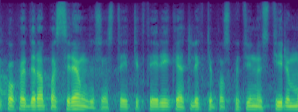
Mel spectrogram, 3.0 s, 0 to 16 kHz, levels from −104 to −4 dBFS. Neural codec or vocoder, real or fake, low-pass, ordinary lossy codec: autoencoder, 48 kHz, 32 numbers a frame, DAC-VAE, trained on Japanese speech; fake; 14.4 kHz; MP3, 96 kbps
